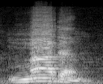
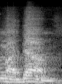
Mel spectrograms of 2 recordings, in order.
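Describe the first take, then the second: First: Madam as MA-dum; first-syllable stress. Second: Madam as ma-DAM; wrong second-syllable stress. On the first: Teacher repeating the correction, madam stressed on MA. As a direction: hit MA in madam, reduce the ending. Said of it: "It should be stressed on the first syllable". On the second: Teacher repeating the error, madam stressed late. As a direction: put the weight on -dam in madam. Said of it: "not madam". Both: Shown as a demonstration.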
